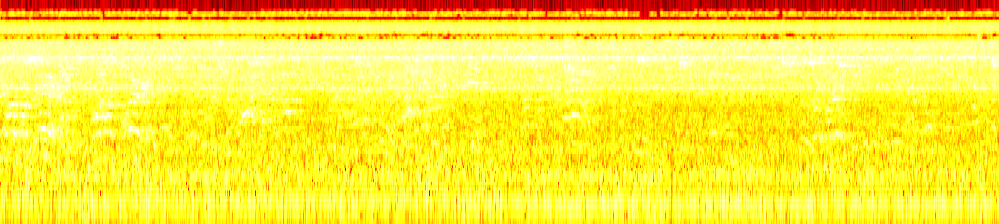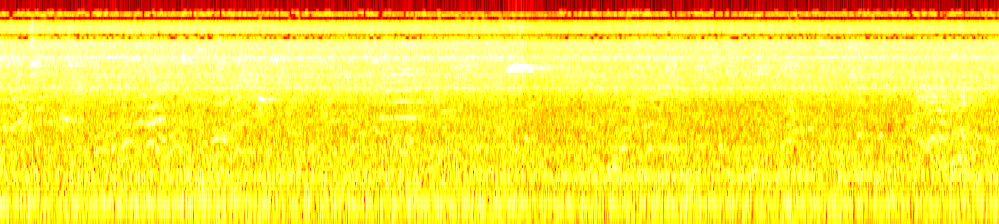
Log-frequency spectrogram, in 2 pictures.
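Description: Sneakers squeak on a hard court in a large echoing hall.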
